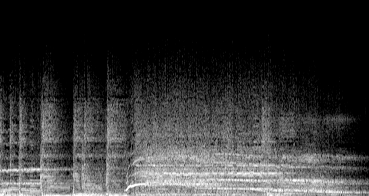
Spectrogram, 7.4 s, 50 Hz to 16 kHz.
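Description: A loud 1960s rock and roll record: punchy full-band stabs give way to a rising, drawn-out scream that wails over sustained ringing instruments before slowly fading.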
